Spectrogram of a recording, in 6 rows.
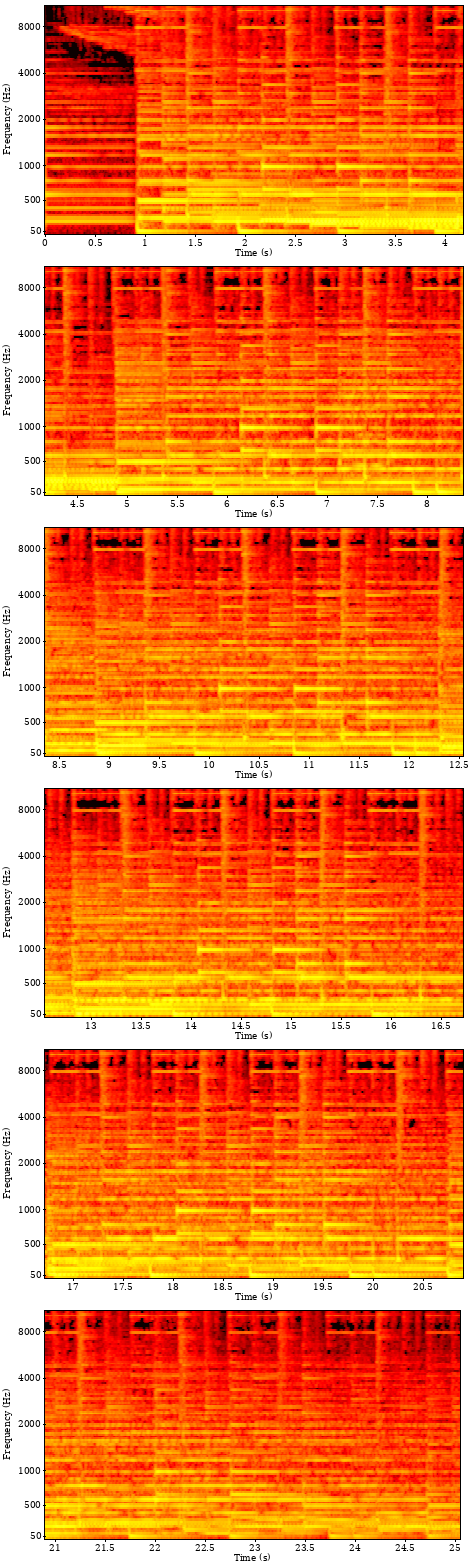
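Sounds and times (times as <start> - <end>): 
iPhone ringtone: 0.1 - 25.0.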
